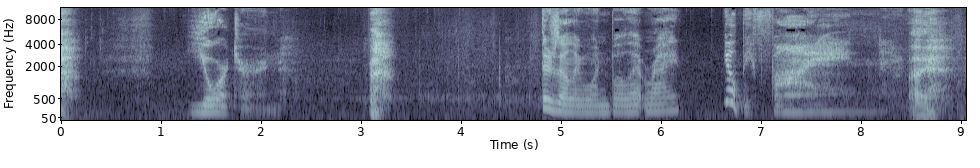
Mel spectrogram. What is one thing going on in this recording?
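A woman speaks calmly in reply.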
